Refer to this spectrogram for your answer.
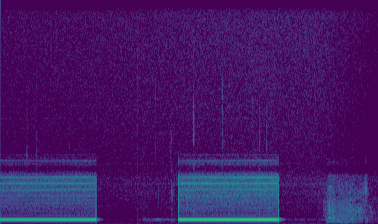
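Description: A telephone ringback tone sounds twice as a call is placed to a listener, loud, steady one-second beeps separated by a short pause, followed by a brief rustling noise as the line seems to pick up.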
